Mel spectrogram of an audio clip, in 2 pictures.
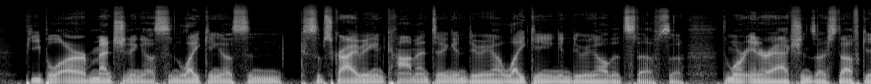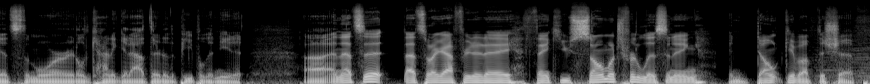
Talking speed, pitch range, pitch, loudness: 220 wpm, 65-85 Hz, 70 Hz, -20 LUFS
